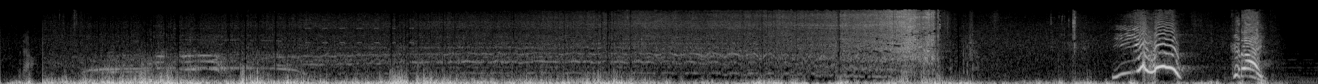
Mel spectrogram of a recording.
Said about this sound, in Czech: Juhu, kraj, čuli ste zvuk zadovoljstva. Kada se uspešno pređu prepreke, čuli ste na kraju i zvuk ziplajna i kako je spustiti se njime u punoj brzini.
